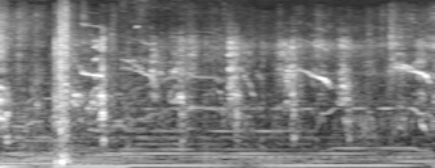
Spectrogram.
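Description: A Golden Comet hen clucks close by in short soft bursts, with other quiet clucks and rustling around it.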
